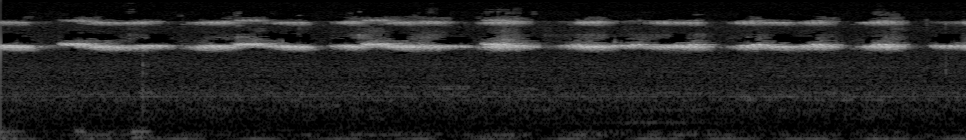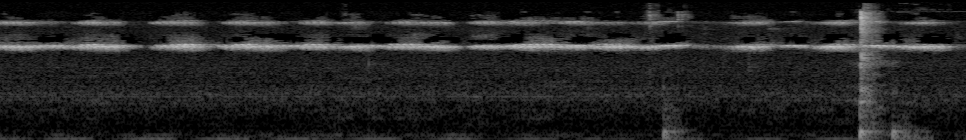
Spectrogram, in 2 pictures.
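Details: Crickets raised as leopard gecko food keep up a steady run of shrill, evenly pulsed chirps, several per second, with two sharp knocks near the end.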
